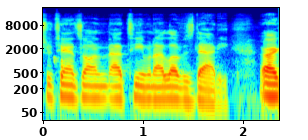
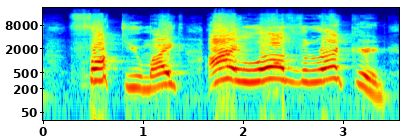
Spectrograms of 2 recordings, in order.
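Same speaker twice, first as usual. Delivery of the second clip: high, loud, slow; angry yell; 11 semitones higher, 7 dB louder, slower than usual. Real, not acted. Fan yelling at coach Mike, angry. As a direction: shout it at him.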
